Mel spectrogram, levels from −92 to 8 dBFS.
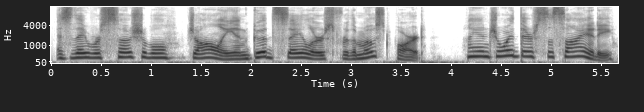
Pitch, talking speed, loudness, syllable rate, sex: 220 Hz, 170 wpm, -17 LUFS, 4.8 syllables/s, female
